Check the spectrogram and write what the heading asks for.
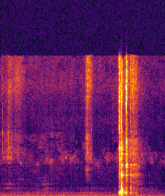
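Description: A single sharp knock about one and a half seconds in, followed by a brief clatter: stones knocked together as they are placed by hand.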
